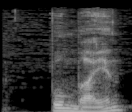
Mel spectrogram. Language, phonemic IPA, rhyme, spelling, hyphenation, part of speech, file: Norwegian Bokmål, /ˈbʊmʋɛɪn̩/, -ɛɪn̩, bomveien, bom‧vei‧en, noun, Nb-bomveien.ogg
- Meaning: definite singular of bomvei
